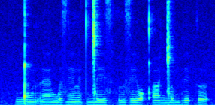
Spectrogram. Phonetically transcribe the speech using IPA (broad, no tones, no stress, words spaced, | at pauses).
ŋ͡ǃũrɛ̃ːl wəzẽlẽt ŋ͡ǀeːz hɯzeːw qʼɛ̃ːŋ͡ǀɵmbeː kə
